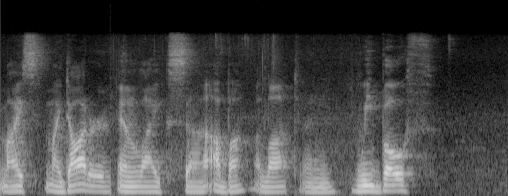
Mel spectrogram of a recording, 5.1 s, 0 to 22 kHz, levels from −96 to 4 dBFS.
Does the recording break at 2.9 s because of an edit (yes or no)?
no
